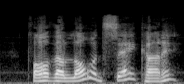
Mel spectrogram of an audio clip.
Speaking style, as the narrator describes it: cried Esmeralda

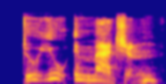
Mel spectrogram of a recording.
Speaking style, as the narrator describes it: asked the professor furiously

